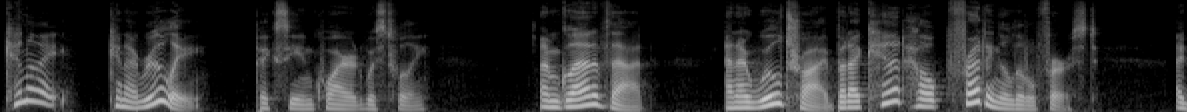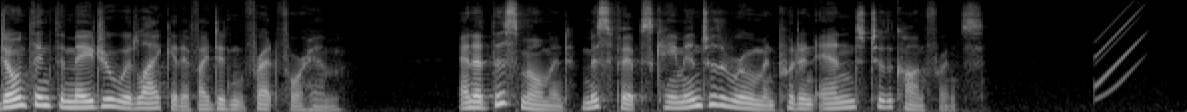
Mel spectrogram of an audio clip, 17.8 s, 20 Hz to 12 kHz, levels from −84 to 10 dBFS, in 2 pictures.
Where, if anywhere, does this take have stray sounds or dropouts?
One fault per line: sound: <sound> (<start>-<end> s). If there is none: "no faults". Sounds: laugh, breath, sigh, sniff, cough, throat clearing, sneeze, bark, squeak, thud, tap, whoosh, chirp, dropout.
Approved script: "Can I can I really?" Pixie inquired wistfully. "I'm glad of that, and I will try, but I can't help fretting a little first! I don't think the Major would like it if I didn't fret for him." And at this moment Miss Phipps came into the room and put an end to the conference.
sound: chirp (17.1-17.5 s)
